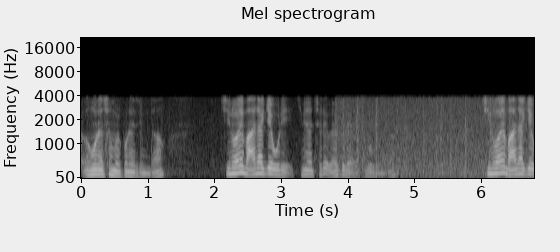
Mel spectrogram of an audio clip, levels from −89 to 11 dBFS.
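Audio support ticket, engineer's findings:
No faults found in the speech. The call path leaves nothing above 4 kHz, which fits G.711 A-law at 64 kbps, and the room noise rises by about 17 dB at roughly 4 s.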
